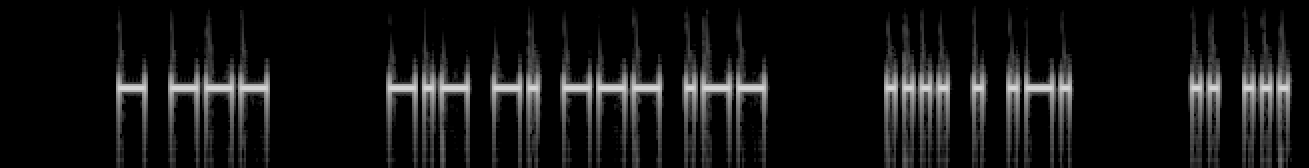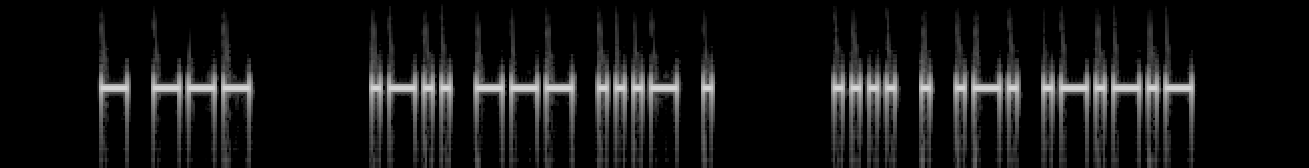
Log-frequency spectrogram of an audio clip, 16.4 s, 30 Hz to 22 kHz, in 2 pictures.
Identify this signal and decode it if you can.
Morse code, heard as a keyed tone, about 22 wpm, 700 Hz. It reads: TO KNOW HER IS TO LOVE HER.
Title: 2x Word-Spacing - Sentences from Top 400 Words - 22wpm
